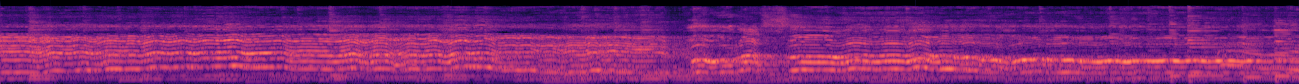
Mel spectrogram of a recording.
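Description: Male flamenco singer (cantaor) singing a wordless, ornamented melismatic line with a wavering pitch, settling into one long held note a little after halfway, accompanied by a plucked flamenco guitar.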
